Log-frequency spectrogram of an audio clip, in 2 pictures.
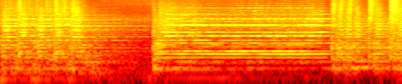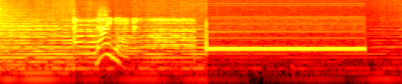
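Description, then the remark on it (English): A telephone line holds steady, loud dial-type tones in several sustained stretches, broken by busier tonal passages and a brief warbling sweep, while waiting for an operator to pick up. “Operator's coming on. He's about to pick up the phone.”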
